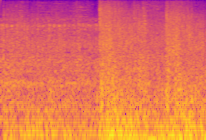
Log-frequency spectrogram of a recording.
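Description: Aircraft engines roar overhead.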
